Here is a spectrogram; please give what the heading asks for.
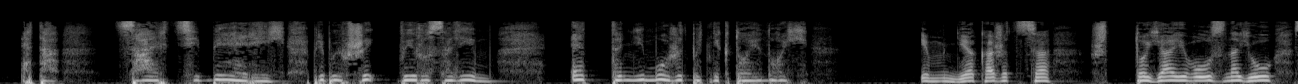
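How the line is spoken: Whispered. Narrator (Russian): Жена наместника шепнула своему мужу

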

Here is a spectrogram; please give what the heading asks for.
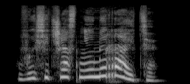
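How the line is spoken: Pleading. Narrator (Russian): взмолилась я

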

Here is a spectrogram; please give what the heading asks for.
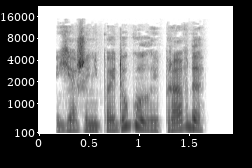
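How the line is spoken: Frightened whisper. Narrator (Russian): испуганно шепчу я

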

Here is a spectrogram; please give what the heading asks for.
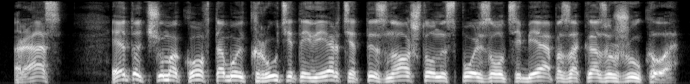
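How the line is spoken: Father's growl. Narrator (Russian): рыкнул отец

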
